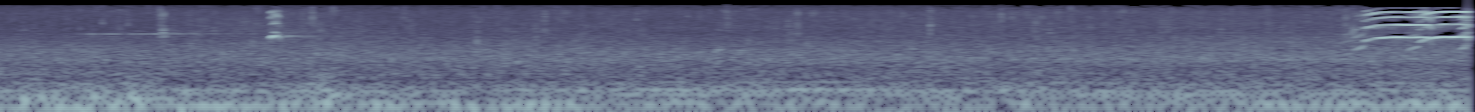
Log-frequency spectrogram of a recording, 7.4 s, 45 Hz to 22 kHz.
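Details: Black oystercatchers at Porteau Cove on February 14, 2013: one bursts into a few loud, sharp, piercing whistles at the very end, over a steady low rumble of surf or wind.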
